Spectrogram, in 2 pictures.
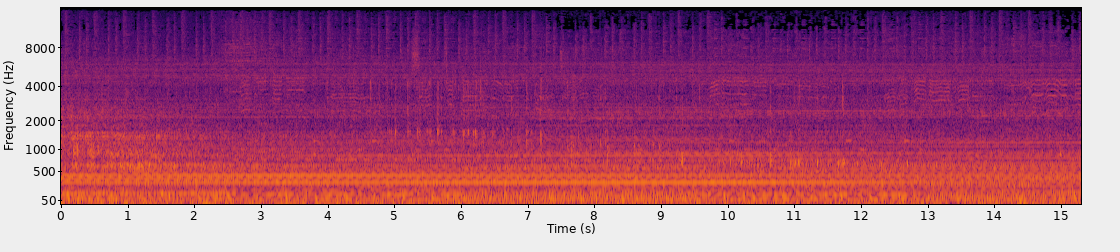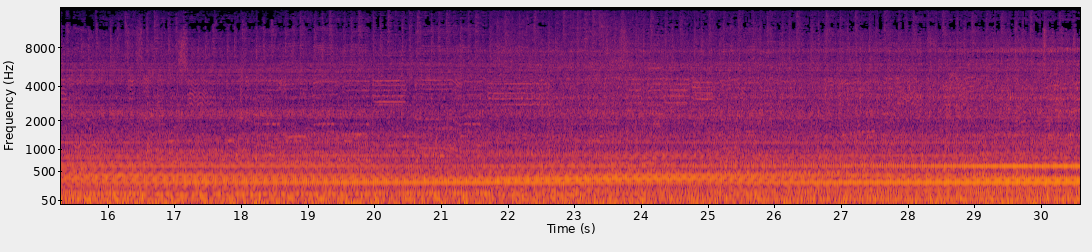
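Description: Nescafé Barista instant-coffee machine running its brew cycle: a steady motor-and-pump hum with a few constant tones that holds unchanged while it dispenses coffee into the mug.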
